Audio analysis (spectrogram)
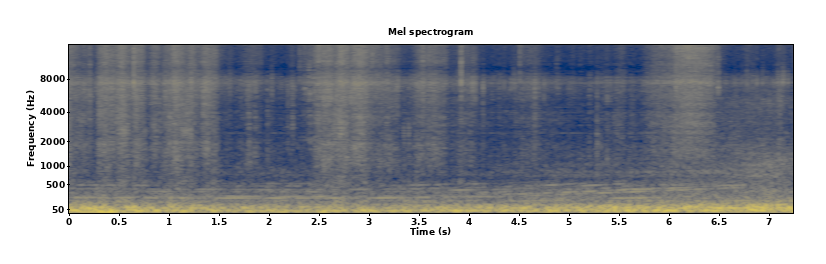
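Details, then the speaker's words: Tata Harrier EV AVAS pedestrian warning sound, a soft steady low hum over road rumble at walking pace, a government-required feature that stops above about 20 km/h and can be switched off; not a fault. "यह actually government regulations के लिए है कि आपको यह feature देना है।"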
